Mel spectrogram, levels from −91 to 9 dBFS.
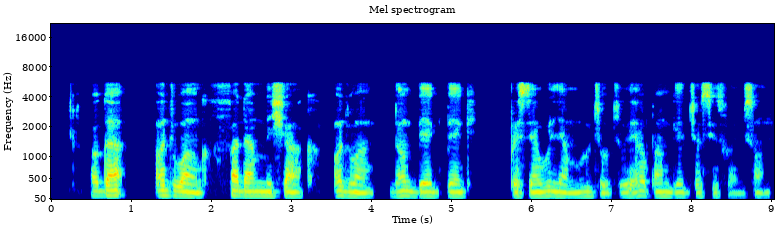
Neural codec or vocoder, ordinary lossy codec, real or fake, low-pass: none; none; real; 5.4 kHz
